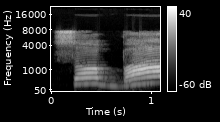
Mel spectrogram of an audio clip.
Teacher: собачка наголос наголошений склад у нас склад бач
